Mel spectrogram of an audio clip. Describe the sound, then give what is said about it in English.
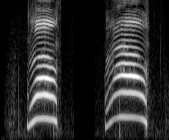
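Duarte, the speaker's cat, meows twice, two drawn-out, clear calls separated by a short pause, fairly loud with no talking over them. “Speaking of animals, let's move on to Duarte's corner, where my cat Duarte will share his opinions about the book.”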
